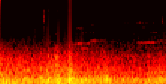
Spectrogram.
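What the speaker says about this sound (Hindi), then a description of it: "बारिश हो रही" Rain falling during a storm: a dense, steady hiss of rainfall with a low rolling rumble of thunder swelling and fading beneath it.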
